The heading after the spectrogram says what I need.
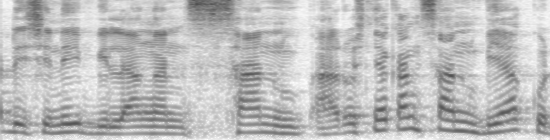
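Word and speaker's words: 三百: Be aku kenapa di sini bilangan sanubar usahakan sanbyaku dibacanya atau dilafalkan Nyana disini karena ketemu dengan B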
